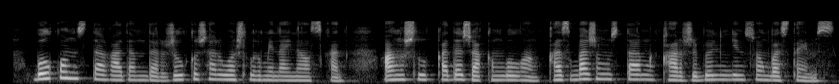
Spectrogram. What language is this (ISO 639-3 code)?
kaz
